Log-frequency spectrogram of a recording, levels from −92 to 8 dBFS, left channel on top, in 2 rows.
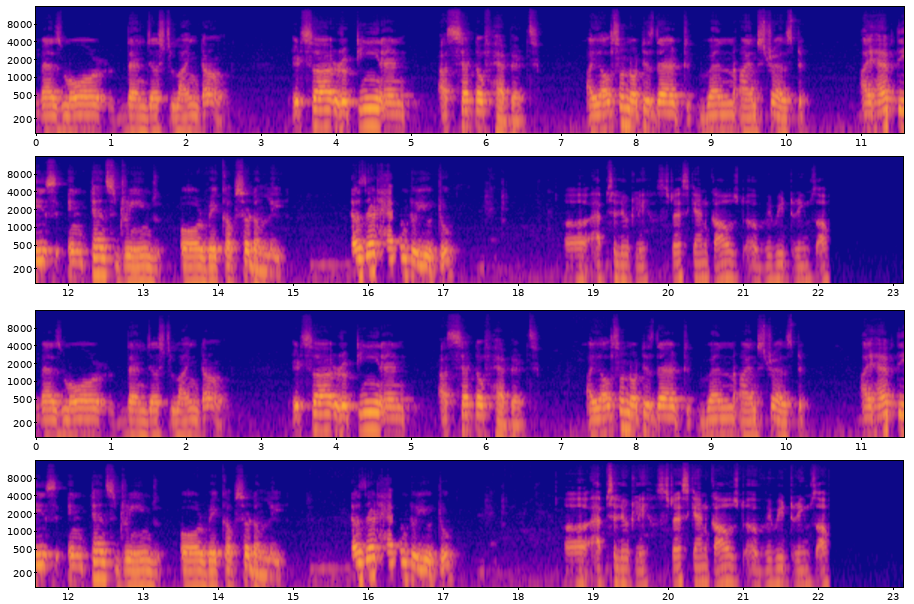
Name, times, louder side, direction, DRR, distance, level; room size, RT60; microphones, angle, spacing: voice 1, 0.0-2.6 3.4-5.0 5.4-6.7 7.3-10.3 11.0-14.9 15.8-17.2, left 1 dB, 25° left, 1.9 m, -24 dB
voice 2, 15.2-15.8 18.6-22.2, right 2 dB, 45° right, 4.2 m, -32 dB
head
